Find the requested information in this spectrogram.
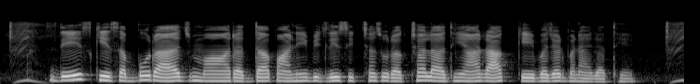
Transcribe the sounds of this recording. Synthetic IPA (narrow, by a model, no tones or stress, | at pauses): d̪eːskesɐboɾaːd͡ʒmãɾɐd̪ːapaːɽ̃ibɪd͡ʒliʃɪkʃʰasʊɾəkʃʰalaːd̪ʱijãɾaːkːebɐd͡ʒəʈbɐnaːed͡ʒaːt̪ɦeː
